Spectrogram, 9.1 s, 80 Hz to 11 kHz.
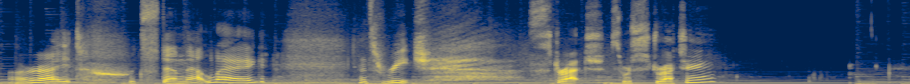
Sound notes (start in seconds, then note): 2.8 exhales; 2.8 inhales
